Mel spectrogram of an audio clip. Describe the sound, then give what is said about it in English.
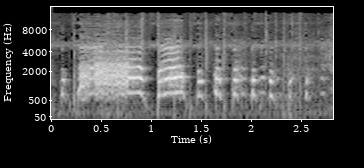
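A rooster jumps up and flaps its wings, letting out a loud, harsh screech, then breaks into a rapid run of cackling clucks that taper off, alone with no talking. “Suddenly, the cock jumped up and flapped his wings. He screeched and cackled.”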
